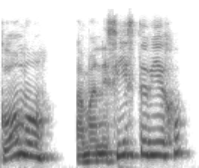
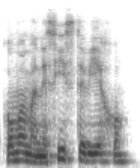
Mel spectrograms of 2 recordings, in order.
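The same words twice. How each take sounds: First: Cómo is its own question, followed by a break. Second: It is one question with no break after cómo.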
